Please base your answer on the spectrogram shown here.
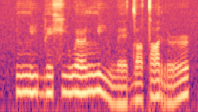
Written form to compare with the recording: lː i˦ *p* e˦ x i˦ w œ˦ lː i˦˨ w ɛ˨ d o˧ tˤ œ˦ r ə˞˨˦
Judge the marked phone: incorrect: b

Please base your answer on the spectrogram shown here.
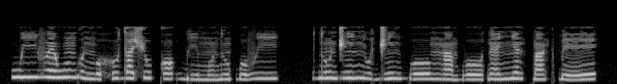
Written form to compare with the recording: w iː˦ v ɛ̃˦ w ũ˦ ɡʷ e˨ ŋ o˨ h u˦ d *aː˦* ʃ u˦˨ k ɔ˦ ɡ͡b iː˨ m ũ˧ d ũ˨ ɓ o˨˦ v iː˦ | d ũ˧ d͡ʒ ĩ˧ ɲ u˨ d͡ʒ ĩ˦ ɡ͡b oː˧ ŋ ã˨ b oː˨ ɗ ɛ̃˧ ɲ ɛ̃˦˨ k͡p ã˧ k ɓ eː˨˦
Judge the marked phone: incorrect: a˦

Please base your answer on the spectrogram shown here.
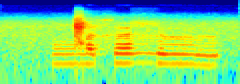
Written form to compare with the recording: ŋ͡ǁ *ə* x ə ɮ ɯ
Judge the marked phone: correct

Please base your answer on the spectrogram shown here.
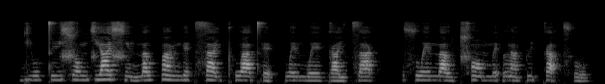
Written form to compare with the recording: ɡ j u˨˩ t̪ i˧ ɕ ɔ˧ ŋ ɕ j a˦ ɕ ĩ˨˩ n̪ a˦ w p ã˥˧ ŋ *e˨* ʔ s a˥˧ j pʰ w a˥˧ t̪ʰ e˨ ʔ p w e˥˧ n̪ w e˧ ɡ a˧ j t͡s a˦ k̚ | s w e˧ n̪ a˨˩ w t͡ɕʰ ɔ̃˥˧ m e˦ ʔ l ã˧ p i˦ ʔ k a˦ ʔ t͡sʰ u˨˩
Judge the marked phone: incorrect: e˦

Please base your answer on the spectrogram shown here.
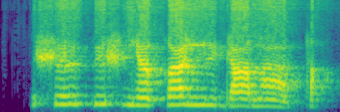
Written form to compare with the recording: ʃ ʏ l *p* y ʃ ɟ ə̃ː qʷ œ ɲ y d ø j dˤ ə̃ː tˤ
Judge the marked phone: correct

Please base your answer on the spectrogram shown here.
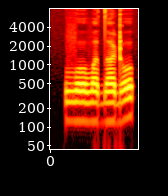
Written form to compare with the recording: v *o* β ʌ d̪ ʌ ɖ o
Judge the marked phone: correct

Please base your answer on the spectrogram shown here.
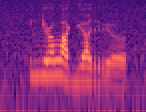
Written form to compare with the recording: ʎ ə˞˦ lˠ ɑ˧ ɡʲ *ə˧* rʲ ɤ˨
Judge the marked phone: incorrect: ɑ˧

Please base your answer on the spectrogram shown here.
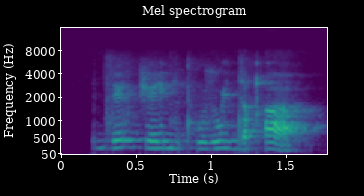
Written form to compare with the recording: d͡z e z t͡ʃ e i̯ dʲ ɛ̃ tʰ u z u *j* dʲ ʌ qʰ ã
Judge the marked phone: correct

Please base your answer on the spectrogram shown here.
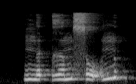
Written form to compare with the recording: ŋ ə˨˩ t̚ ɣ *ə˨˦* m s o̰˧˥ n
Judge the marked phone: correct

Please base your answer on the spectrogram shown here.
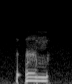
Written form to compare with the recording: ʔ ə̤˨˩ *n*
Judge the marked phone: incorrect: m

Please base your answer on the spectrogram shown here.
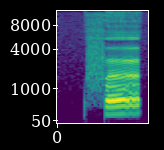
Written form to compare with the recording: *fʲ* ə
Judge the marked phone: incorrect: f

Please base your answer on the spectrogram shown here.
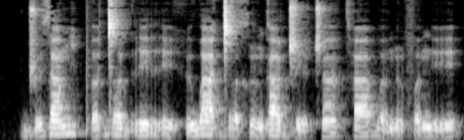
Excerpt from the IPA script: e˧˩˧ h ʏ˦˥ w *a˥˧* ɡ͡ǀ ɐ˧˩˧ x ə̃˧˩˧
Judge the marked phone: correct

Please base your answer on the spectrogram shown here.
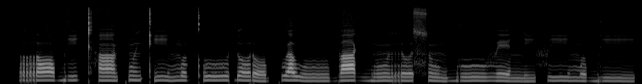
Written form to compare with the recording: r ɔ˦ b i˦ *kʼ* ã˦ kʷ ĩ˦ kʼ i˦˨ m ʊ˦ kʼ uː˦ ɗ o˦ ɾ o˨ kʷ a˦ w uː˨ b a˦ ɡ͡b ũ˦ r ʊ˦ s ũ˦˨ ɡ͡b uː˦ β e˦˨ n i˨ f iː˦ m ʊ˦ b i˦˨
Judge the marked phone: incorrect: kʰ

